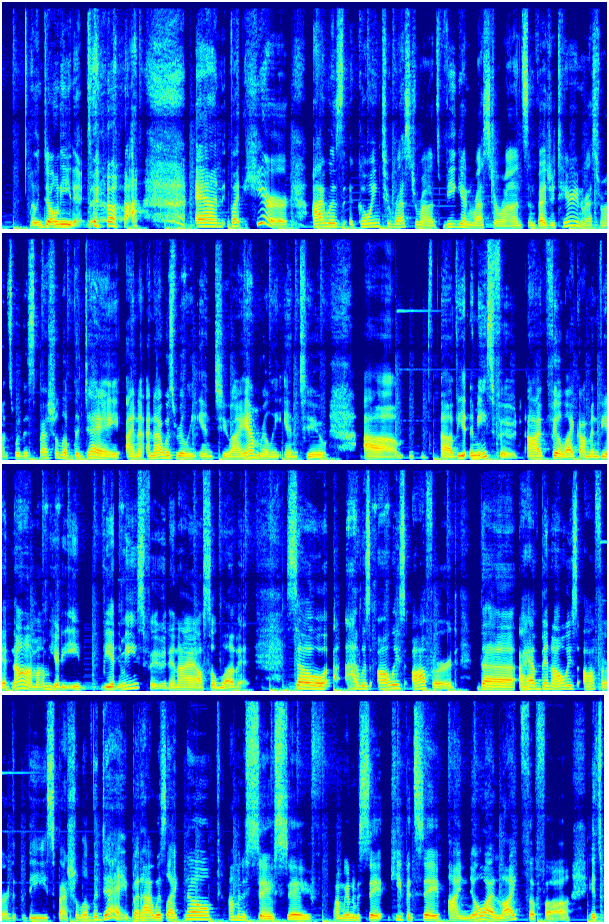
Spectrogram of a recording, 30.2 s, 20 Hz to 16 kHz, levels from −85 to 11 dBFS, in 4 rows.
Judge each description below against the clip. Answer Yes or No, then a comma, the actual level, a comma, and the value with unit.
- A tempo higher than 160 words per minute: Yes, average, 180 wpm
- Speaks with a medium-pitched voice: Yes, medium, 180 Hz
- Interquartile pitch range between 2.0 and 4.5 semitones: No, average, 5.2 semitones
